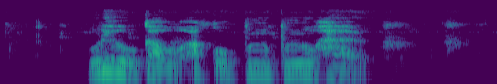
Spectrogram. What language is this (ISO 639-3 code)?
dru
